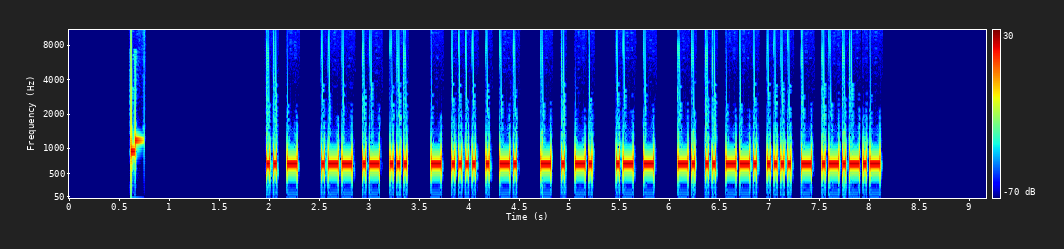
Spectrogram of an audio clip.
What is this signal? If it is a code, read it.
Morse code, heard as a keyed tone, about 35 wpm, 700 Hz. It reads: IT WAS THEN TEN AT NIGHT.
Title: Sentences from Top 1000 Words - Review Part 2 - 35wpm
